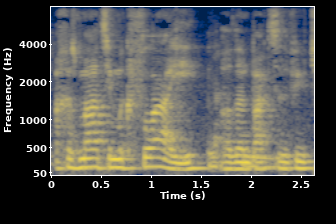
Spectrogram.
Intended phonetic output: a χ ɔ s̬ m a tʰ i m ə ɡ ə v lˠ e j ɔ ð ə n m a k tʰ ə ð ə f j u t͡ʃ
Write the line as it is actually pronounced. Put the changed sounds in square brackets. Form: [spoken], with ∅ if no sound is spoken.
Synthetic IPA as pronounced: a χ ɔ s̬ m a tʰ i m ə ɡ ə [f] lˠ [a] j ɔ ð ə n [b] a k tʰ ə ð ə f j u t͡ʃ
